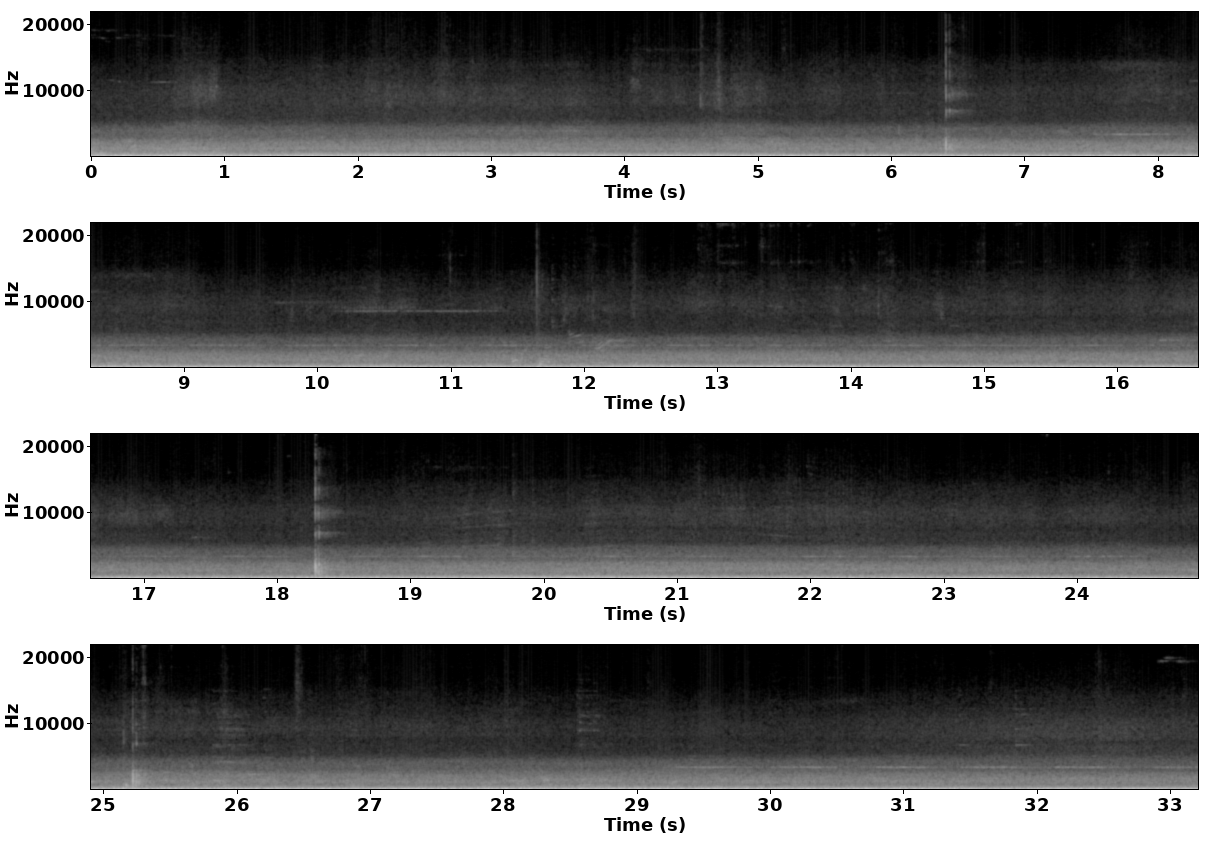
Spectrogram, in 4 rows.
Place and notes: Old man playing croquet, Sony PCM D50 + Soundman OKM II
